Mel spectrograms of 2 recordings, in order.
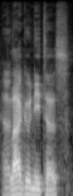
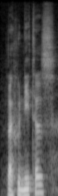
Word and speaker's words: Lagunitas: Lagunitas. I was worried that the G was silent, like Spanish. Right. Lagunitas, but it's not. Lagunitas, so be it.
